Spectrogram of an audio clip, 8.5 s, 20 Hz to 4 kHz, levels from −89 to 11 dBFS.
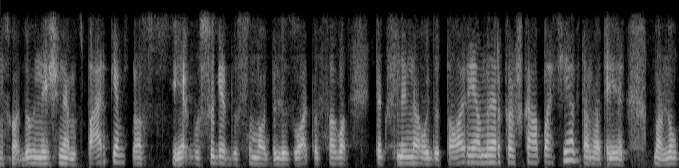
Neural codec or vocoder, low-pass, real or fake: codec, 16 kHz in and 24 kHz out, 1.1 kbps, FireRedTTS-2 codec; 3.6 kHz; fake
